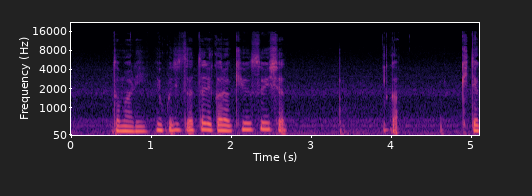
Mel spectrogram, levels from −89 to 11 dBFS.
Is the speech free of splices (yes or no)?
no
